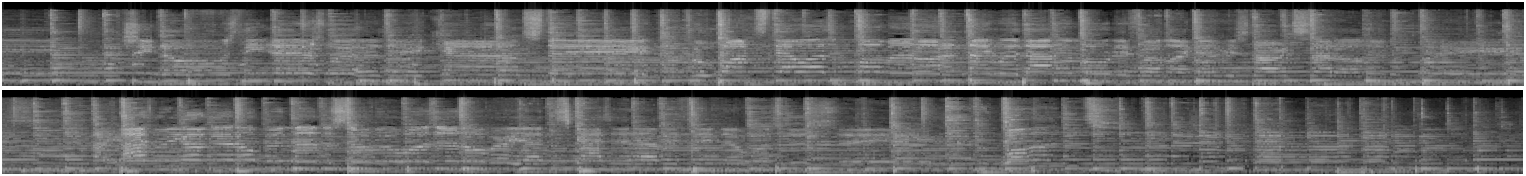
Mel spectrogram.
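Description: Live folk music: acoustic guitar, upright bass and keyboard playing together in an instrumental passage, with steady plucked and strummed guitar over a continuous bass line.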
